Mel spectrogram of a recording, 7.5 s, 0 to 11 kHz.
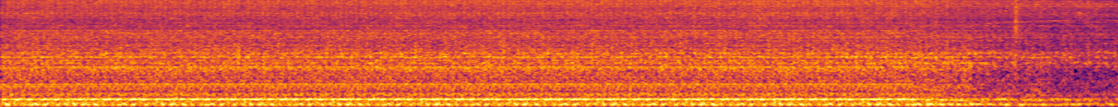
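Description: A truck engine idles steadily during a pre-trip inspection while air pressure builds toward 90 psi, a constant low hum with a strong harmonic drone, easing slightly in the final second.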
